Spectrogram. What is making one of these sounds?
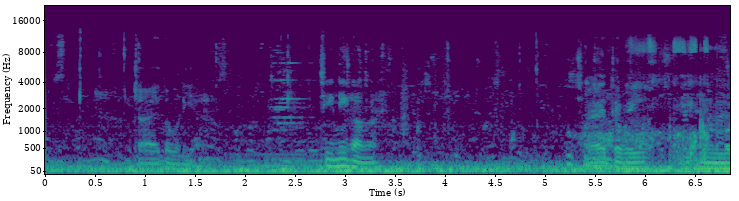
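A man speaks quietly and briefly close by.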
